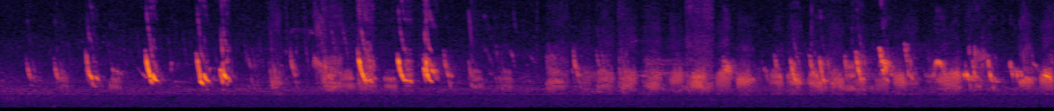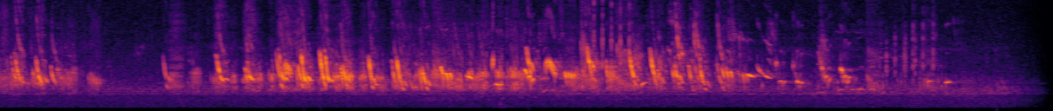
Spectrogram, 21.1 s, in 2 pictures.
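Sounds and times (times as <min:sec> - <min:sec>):
purple martin calling: 0:00.2 - 0:20.7.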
